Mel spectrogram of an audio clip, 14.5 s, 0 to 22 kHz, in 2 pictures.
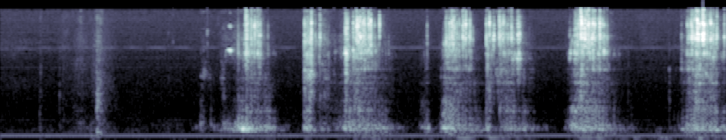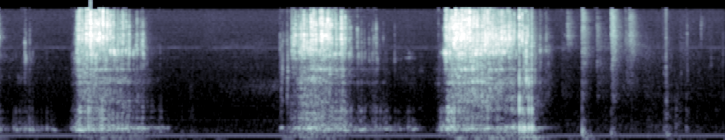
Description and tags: A plastic toy car being rolled around the table.
Recorded with a Canon GL-2 internal microphone.
plastic, request, roll, roller, toy, toys, unprocessed, wheel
